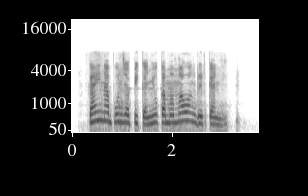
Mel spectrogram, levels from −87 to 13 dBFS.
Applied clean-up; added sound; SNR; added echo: neural mask model RNNoise.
